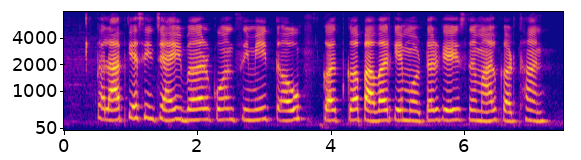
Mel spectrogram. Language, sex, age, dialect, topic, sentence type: Chhattisgarhi, female, 18-24, Central, agriculture, question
